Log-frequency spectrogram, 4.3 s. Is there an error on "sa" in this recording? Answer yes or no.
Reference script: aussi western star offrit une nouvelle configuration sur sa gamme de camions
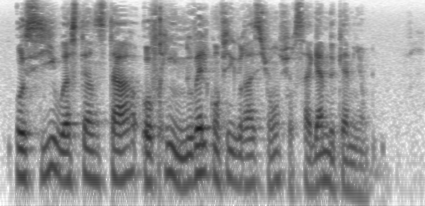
no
